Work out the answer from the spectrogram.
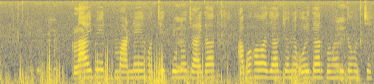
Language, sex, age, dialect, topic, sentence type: Bengali, female, 31-35, Western, agriculture, statement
